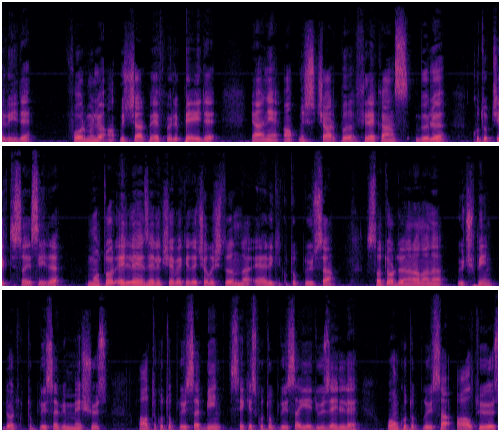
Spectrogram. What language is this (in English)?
Turkish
